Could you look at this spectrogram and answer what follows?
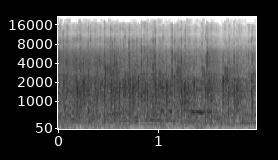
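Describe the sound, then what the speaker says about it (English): Dense applause from a crowd at a golden jubilee celebration of a Kerala community association in New York, steady and continuous, with some voices mixed in. "Please give him a round of applause"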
